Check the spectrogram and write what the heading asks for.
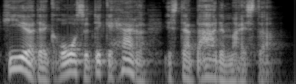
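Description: A man voicing a pompous, officious marabou stork who lectures like a medical official, raising his voice higher than his own. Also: very animated, unhurried, heavily acted.

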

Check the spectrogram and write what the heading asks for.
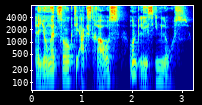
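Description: A man reading a fairy tale aloud for children in a calm, measured storytelling manner. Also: low-pitched.

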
